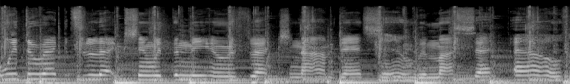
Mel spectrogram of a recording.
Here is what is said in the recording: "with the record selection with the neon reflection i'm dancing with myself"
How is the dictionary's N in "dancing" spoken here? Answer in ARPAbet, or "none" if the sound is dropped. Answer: N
